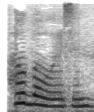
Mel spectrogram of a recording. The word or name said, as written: hoboism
